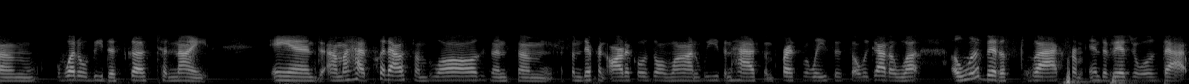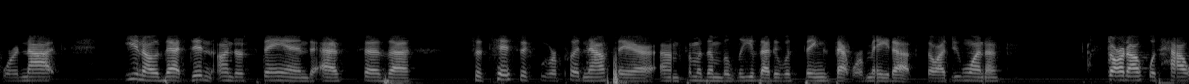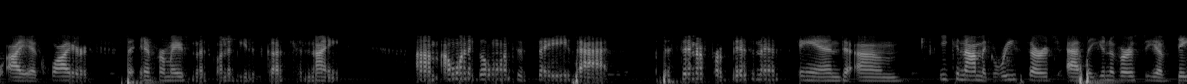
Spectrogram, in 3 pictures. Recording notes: Opens up the phone lines to speak with the African American community.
